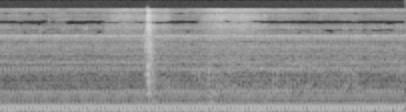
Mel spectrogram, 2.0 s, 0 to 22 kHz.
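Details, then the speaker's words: Pond aerator running at maximum, full-bore output: a steady, even low hum with no knocks, rattles or surging. Normal running. "That's a, that's max. That's as loud as it gets. 100% full bore."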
